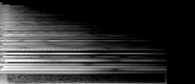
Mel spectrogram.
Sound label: D Major A, guitar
